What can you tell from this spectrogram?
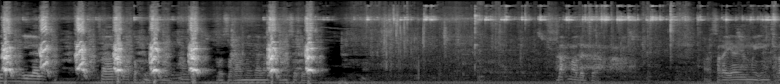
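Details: Barking Belgian Malinois, called aggressive, at a stud service: about eight evenly spaced barks, then a person talking as the dog falls quiet.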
